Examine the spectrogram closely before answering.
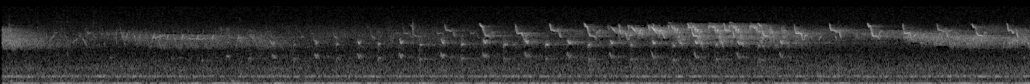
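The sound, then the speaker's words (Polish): A rapid series of sharp, high, clipped whistles from a green sandpiper repeats in a steady rhythm, growing louder midway, over a faint constant hum and background hiss, with no talking. “Tak samo jak regularnie spotykane tutaj samotniki, czyli broźce samotne, to też odzywają się nagle i zanim się to uruchomi wszystko, to już jest po ptakach.”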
